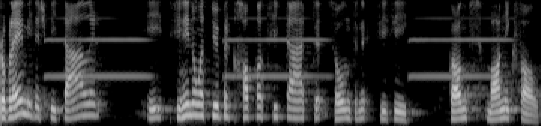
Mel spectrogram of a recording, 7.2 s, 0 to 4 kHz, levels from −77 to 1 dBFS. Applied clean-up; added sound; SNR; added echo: classical method log-MMSE.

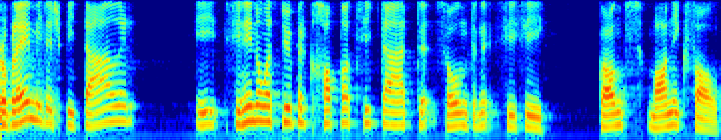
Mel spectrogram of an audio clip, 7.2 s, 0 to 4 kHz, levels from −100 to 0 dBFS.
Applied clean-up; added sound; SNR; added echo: neural mask model DeepFilterNet 3.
